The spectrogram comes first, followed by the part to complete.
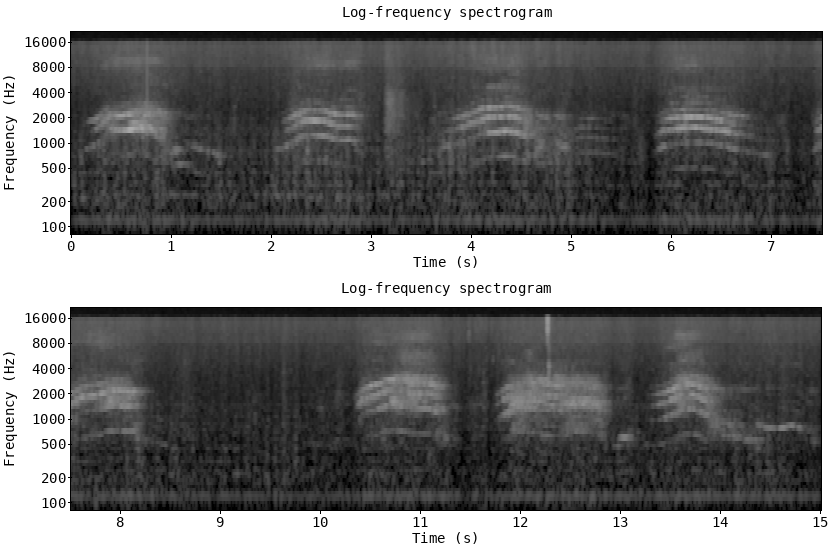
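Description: A cat meowing over and over: about eight separate calls, each rising and then falling in pitch, spaced a second or two apart.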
